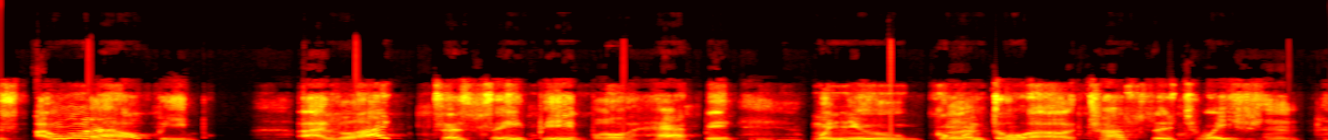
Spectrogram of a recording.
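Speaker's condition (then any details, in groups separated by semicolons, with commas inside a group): Spinocerebellar ataxia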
